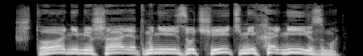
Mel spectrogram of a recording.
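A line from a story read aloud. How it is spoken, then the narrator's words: Amused snort. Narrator (Russian): хмыкнул Риган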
